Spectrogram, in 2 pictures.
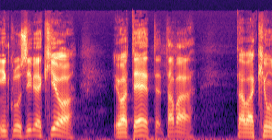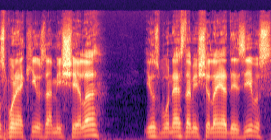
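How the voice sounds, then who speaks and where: A man speaks at a moderate pace in a quiet background. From Brazil. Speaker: automotive show host. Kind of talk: casual chat. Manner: animated. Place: studio. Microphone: studio mic.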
